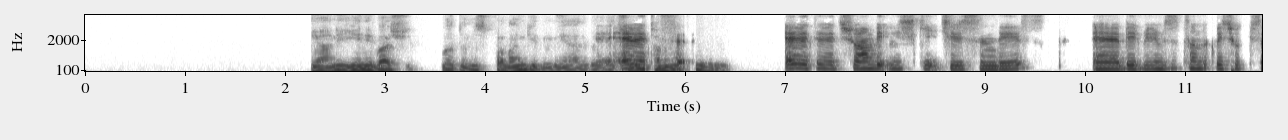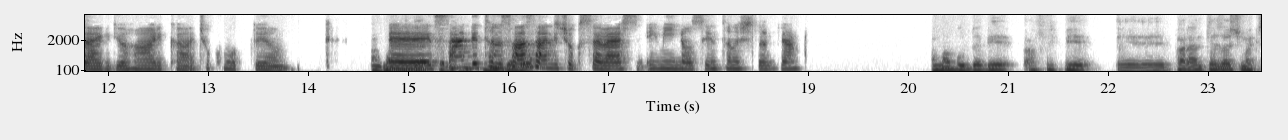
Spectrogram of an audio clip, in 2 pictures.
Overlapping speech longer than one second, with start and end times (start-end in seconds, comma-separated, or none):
14.8-16.3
